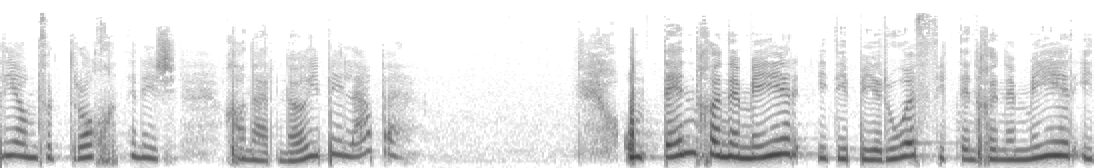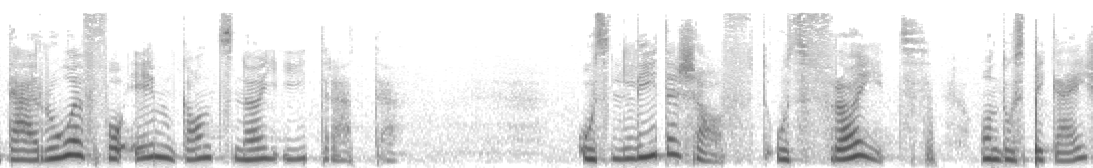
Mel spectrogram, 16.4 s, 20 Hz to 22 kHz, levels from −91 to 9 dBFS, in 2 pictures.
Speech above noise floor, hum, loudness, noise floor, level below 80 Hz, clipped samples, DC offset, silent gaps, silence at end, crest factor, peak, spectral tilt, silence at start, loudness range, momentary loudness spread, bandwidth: 41 dB; none; -30 LUFS; -71 dBFS; -84 dBFS; under 0.1%; under 0.1%; none; 0 s; 24 dB; -6 dBFS; -5 dB/octave; 0 s; 9 LU; 18 LU; 16 kHz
